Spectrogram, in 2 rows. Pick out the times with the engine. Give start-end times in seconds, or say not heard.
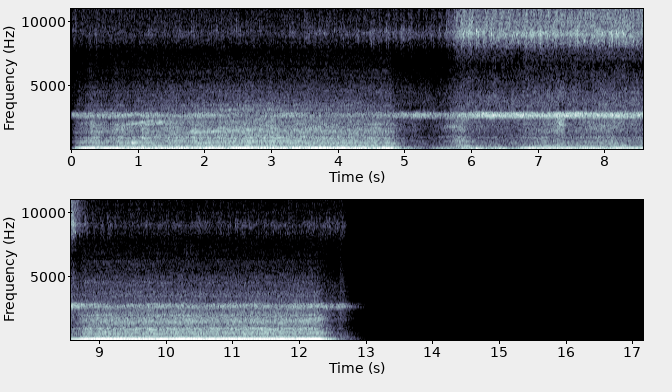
0.0-4.8, 6.7-12.3.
